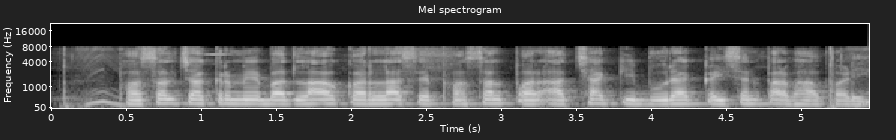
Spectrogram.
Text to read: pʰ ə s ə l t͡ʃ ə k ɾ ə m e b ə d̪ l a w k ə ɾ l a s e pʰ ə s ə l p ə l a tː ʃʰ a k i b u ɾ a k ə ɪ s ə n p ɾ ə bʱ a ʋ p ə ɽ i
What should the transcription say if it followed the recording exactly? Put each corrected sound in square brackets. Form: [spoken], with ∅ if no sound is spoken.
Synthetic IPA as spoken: pʰ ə s ə l t͡ʃ ə k ɾ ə m e b ə d̪ l a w k ə ɾ l a s e pʰ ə s ə l p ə [ɾ] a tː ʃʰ a k i b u ɾ a k ə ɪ s ə n p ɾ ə bʱ a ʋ p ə ɽ i

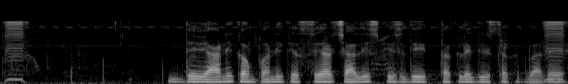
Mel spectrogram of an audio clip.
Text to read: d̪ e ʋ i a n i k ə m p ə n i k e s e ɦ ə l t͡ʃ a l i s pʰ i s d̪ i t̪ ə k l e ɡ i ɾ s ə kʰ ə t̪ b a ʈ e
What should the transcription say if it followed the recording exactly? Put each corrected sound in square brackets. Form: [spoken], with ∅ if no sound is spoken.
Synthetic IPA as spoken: d̪ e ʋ [j] a n i k ə m p ə n i k e s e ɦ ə [ɾ] t͡ʃ a l i s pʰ i s d̪ i t̪ ə k l e ɡ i ɾ s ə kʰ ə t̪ b a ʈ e

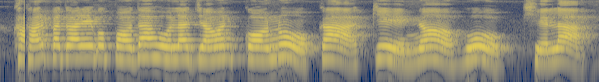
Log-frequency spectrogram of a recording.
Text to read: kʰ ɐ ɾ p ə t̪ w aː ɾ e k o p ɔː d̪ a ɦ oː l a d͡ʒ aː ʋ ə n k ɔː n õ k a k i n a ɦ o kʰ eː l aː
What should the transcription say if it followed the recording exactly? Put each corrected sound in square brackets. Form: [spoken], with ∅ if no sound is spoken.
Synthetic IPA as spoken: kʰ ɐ ɾ p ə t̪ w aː ɾ e k o p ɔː d̪ a ɦ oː l a d͡ʒ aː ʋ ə n k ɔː n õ k a k [e] n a ɦ o kʰ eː l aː

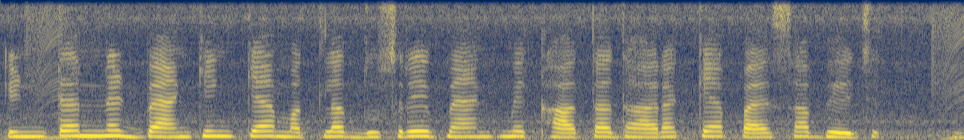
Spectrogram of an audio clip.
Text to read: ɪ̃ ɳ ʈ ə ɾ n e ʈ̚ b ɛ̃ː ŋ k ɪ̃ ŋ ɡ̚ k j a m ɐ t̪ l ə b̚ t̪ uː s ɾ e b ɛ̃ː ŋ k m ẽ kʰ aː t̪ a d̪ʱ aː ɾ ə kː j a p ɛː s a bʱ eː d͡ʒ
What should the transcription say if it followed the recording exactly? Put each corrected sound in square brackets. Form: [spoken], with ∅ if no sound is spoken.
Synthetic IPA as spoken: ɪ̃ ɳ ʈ ə ɾ n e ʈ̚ b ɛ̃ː ŋ k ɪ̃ ŋ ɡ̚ k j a m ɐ t̪ l ə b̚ [d̪] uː s ɾ e b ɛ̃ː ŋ k m ẽ kʰ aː t̪ a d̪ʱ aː ɾ ə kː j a p ɛː s a bʱ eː d͡ʒ

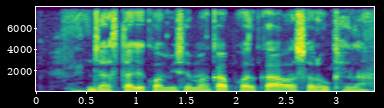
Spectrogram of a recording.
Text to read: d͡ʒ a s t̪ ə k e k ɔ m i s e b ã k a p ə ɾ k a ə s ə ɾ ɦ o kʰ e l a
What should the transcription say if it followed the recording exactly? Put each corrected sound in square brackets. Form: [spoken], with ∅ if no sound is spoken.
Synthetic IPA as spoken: d͡ʒ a s t̪ [a] k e k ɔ m i s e [m] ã k a p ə ɾ k a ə s ə ɾ ɦ o kʰ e l a

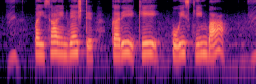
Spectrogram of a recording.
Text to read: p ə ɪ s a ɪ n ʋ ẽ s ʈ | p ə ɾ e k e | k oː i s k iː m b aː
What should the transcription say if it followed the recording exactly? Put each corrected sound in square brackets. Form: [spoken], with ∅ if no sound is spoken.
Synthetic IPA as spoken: p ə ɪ s a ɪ n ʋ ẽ s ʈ | [k] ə ɾ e k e | k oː i s k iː m b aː

